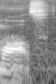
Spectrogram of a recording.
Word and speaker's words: Walz: don't know who Tim Walls is I mean they may be spending the day mispronouncing his name and saying it's Walts instead of walls and so on and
